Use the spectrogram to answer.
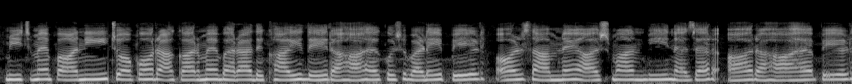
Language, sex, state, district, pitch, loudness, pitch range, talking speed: Hindi, female, Bihar, Purnia, 215 Hz, -19 LUFS, 205-230 Hz, 170 wpm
